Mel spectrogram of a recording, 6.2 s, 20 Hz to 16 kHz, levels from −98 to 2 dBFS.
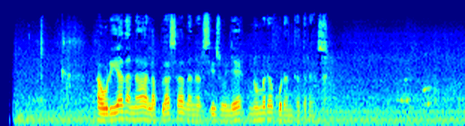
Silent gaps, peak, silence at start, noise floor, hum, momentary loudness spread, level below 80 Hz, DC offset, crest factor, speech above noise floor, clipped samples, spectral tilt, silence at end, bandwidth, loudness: none; -10 dBFS; 0.2 s; -49 dBFS; none; 24 LU; -62 dBFS; under 0.1%; 24 dB; 20 dB; under 0.1%; -5 dB/octave; 0 s; 11.5 kHz; -30 LUFS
